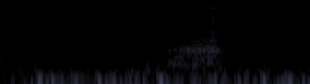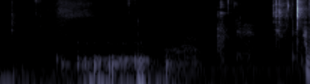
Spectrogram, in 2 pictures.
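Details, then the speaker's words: Sleeping Cavalier King Charles Spaniel: soft, fluttery snores with pen scratching on paper and low room hum; snoring. "sorry if you can hear some background snoring. I've got a live studio audience today, also known as Kira the Cavalier King Charles Spaniel, and she's decided that she's going to snore today."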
